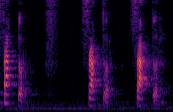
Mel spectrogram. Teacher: penyebutan F di fraktur itu penyebutannya adalah antara bibir dan Gigi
